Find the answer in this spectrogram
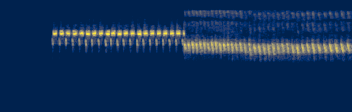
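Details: Hybrid goldfinch × red canary teaching song for training birds: a fast, even, high-pitched trill of about a second, switching to a lower, richer rolling buzzy trill that continues to the end.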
